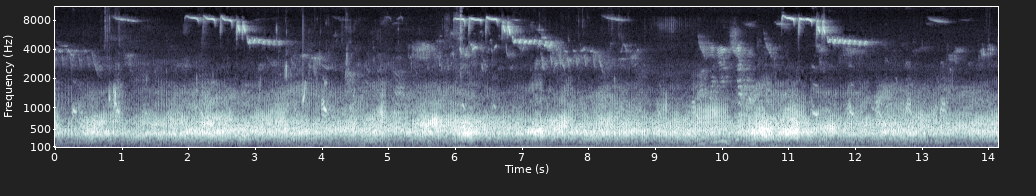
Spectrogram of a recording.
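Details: A continuous croaking chorus of frogs from an Estonian farmstead pond in spring, steady for fourteen seconds, with a bird repeating short descending whistled phrases about every three to four seconds above it.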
